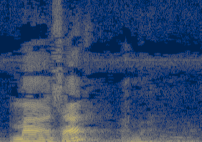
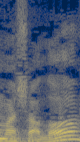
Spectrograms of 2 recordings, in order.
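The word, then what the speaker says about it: ما شاء الله: Jadi kalau kita baca pendek, Masya Allah, berjalan. Masya yamshi, berjalan Allah.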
